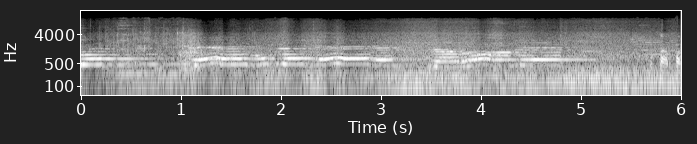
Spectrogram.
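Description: A voice singing long, held notes that waver and slide between pitches, over a low rumble.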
